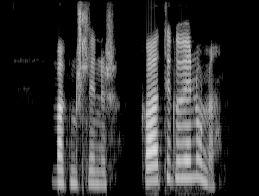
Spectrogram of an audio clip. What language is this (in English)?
Icelandic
